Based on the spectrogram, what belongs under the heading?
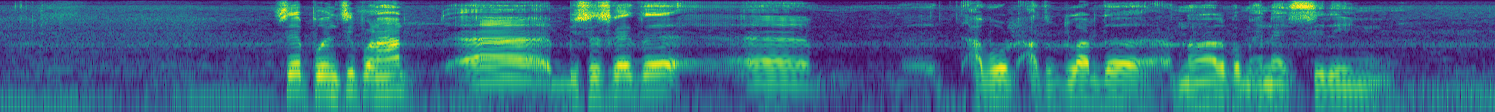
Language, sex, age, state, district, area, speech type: Santali, male, 45-60, West Bengal, Birbhum, rural, spontaneous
